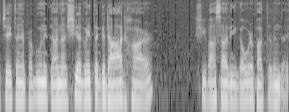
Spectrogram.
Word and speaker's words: Gadadhar: Actually, it's Shri Krishna Chaitanya Prabhu Nityananda Shri Advaita Gadadhar Shivasadi Gaura Bhaktavinda. It's not Gadadhara. It's a long A. The second second syllable is long.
